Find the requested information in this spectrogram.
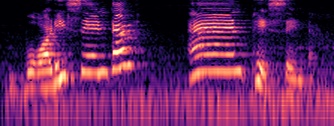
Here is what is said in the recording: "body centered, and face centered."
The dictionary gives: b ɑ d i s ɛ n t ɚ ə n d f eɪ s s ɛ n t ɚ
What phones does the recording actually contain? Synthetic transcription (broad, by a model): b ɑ d i s ɛ n t ɚ ə n d p eɪ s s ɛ n t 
